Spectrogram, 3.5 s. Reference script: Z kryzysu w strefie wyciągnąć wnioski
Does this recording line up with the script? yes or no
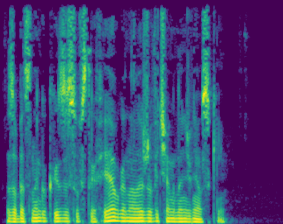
no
